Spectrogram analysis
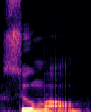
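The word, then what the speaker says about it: zumo: like ok so ok fumo is spelled zu mo so you and I think it's like sumo some oh yeah but they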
